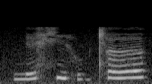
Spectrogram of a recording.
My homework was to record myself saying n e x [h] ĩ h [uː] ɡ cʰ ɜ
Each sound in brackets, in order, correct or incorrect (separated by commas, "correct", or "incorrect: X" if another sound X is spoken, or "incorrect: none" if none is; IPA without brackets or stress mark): incorrect: ç, incorrect: u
